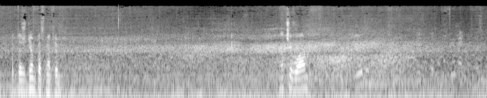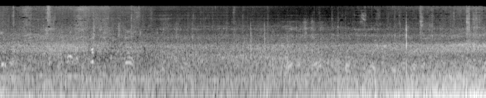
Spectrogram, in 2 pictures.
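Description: Wind buffets the microphone with a steady low rumble.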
